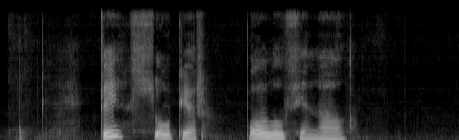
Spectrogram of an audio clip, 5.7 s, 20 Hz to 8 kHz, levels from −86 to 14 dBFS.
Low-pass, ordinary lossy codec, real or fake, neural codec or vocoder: 7.2 kHz; none; fake; codec, 44.1 kHz, 2.6 kbps, SNAC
